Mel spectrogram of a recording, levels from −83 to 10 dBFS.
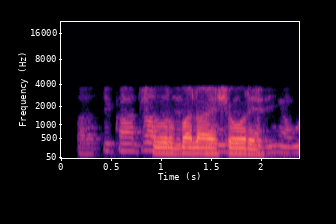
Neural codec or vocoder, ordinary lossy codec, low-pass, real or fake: none; Opus, 16 kbps; 3.6 kHz; real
